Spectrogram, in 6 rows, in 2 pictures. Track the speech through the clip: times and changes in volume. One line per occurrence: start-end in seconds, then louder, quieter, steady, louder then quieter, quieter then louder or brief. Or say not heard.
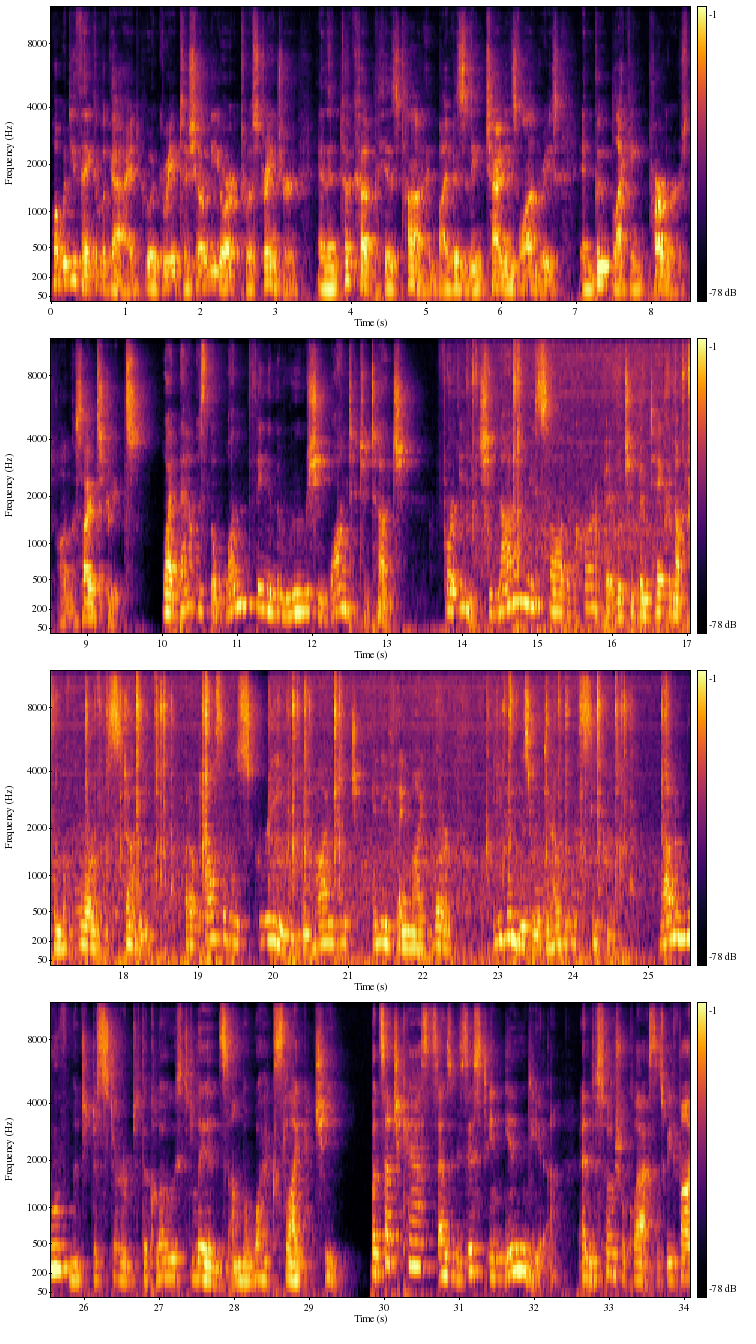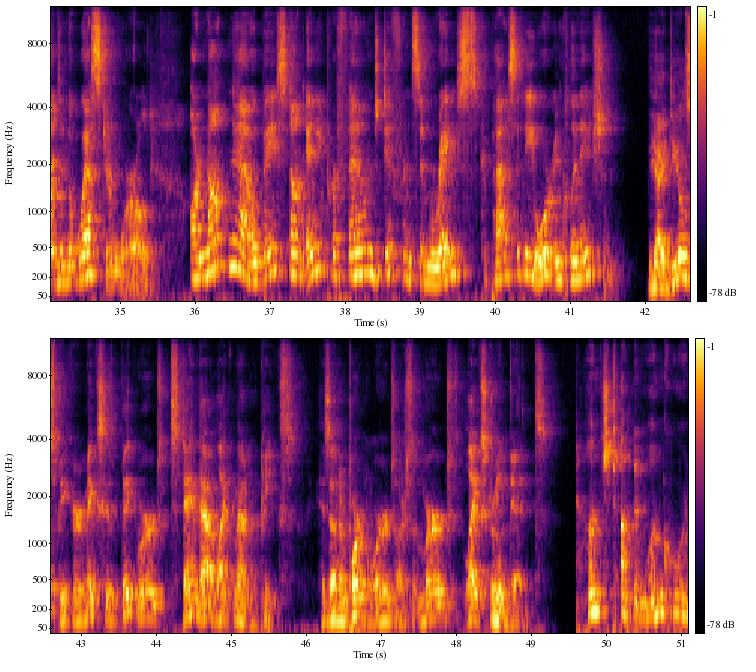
0.0-51.0 steady.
